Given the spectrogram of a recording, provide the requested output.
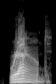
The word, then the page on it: round: American English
